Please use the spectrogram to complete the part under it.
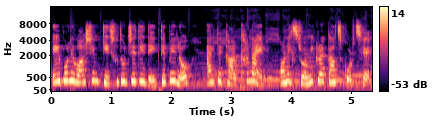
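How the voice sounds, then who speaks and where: Casting: female cartoon storyteller, very high voice, scripted delivery over soft music. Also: normal speed. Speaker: narrator.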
